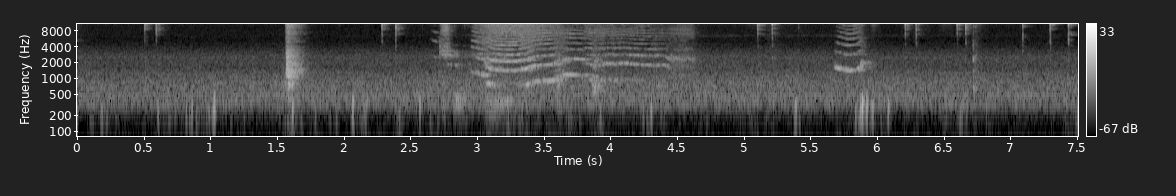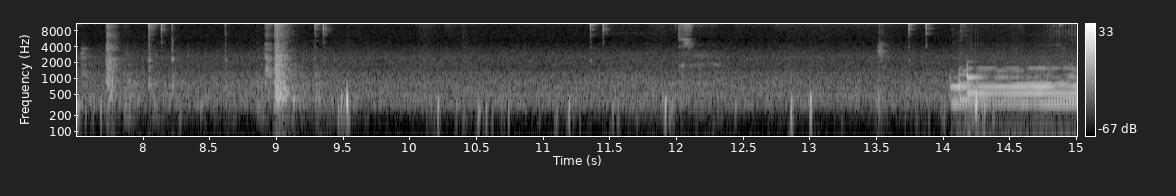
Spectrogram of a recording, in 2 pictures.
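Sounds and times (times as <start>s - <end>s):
computer mouse clicks: 0.5s - 0.7s, 2.3s - 2.5s, 5.1s - 5.3s, 6.2s - 9.5s, 11.3s - 11.6s, 13.5s - 14.0s.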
